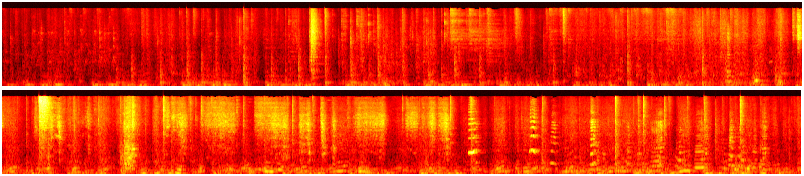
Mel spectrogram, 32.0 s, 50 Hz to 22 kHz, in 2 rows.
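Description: Free-improvised jazz trio: double bass playing repeated low notes under scattered drum and cymbal strikes, with the loudest crashes about 6, 17 and 18 seconds in. Near the end, short high alto saxophone notes come in.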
